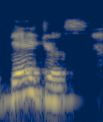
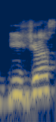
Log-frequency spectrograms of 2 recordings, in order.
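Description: First: Dangerous said "DE-zơt", full first vowel; first-syllable stress reading. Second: Jesus said "di-ZƠT", weak first syllable; second-syllable stress reading. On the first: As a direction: say dangerous as DE-zơt, weight up front. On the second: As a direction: say Jesus as di-ZƠT, weight on the end. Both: Shown as a demonstration. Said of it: "nó có hai cái đọc".

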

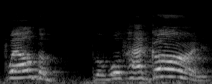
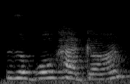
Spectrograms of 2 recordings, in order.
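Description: First: Loud, falling statement; loud announcement. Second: Rising question on "gone". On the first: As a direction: proclaim it firmly at full voice. Announcing wolf gone, then questioned. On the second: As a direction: ask it back, lifting "gone" at the end. Red asks back what was announced. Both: Acted.

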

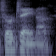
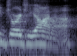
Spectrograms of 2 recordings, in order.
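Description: First: Georgiana in three syllables, JAY stressed; pronunciation from film. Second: Georgiana in four syllables, ending AH-na; pronunciation as read. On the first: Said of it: "they said Georgiana". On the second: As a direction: say Georgiana as "jor-jee-AH-na". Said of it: "when I look at it". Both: Shown as a demonstration.

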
